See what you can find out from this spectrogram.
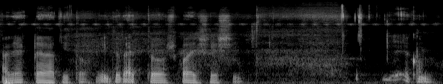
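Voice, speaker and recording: A man's voice: deep voice, a little slow, creaky, a little hiss or hum. A man playing a patient, coaxing young newlywed husband in an audio story, with a Bangladeshi accent and a soothing, colloquial way of explaining. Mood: patiently explaining.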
